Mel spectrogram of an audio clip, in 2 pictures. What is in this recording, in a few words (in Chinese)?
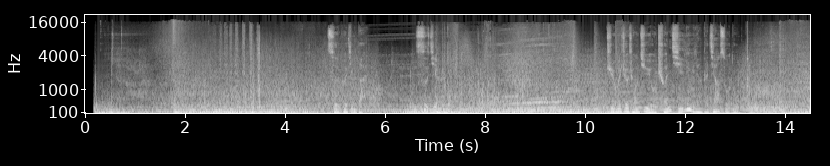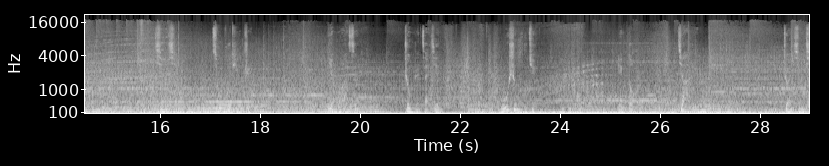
男 TVC; 广汽传祺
